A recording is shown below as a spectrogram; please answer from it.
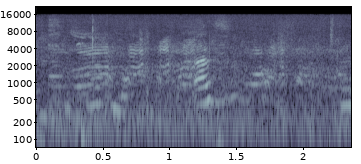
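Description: Young children's voices: several short, high-pitched calls and bits of chatter, with no clear words.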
